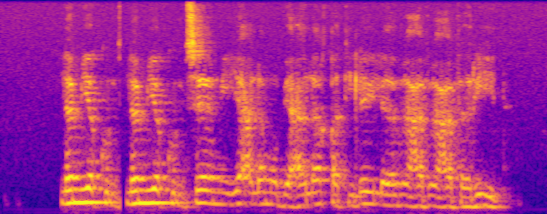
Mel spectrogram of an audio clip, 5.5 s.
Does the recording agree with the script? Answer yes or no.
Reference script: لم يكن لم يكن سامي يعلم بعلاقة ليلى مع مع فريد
yes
